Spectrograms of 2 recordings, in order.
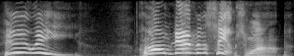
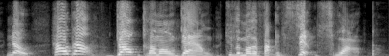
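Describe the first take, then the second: First: High, swooping Southern holler. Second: Loud, irritated counter to the invitation; sarcastic anger. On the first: Guide calls tourists to Simp Swamp, high whooping holler. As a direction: holler a backwoods welcome. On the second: Streamer retracts the swamp invitation, loud and irritated. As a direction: throw the invitation back angrily. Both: Acted.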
